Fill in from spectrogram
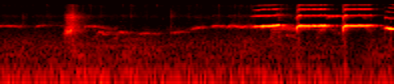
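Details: Oriental magpie-robin giving 'isian'-style song with a tail-opening display. A quiet, sustained high whistle with one short harsh burst builds to loud, ringing, pure whistled notes at the end.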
